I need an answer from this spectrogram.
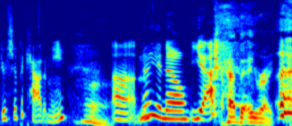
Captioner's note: laughs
